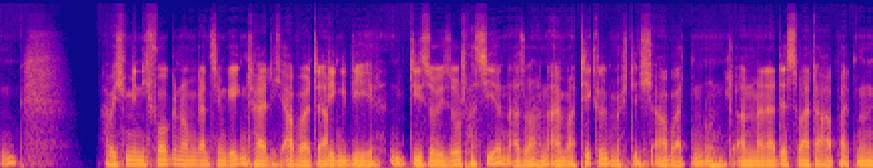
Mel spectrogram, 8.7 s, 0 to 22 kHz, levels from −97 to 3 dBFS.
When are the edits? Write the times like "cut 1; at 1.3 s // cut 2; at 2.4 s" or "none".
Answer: cut 1; at 3.3 s // cut 2; at 4.6 s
